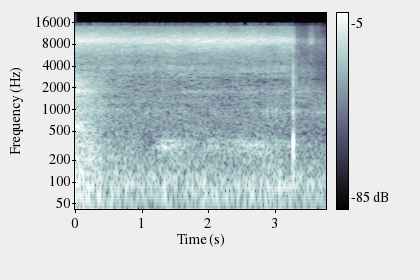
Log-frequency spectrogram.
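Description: A pump sprayer mists a Little Miss Figgy fig plant with a white sunscreen coating. It makes a steady, close hiss for several seconds, then a short click near the end.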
